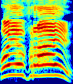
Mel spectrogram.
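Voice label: voice german infantry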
